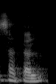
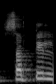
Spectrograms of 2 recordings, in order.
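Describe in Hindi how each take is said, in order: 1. अंतिम अक्षर में शिथिल 'tul' स्वर है। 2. अंतिम अक्षर में स्पष्ट 'til' स्वर है। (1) "इसका उच्चारण हम लोग शटल करते हैं" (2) "सटिल नहीं पढ़ते जी"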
